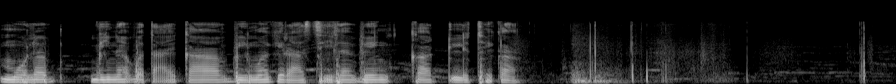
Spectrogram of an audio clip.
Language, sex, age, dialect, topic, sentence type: Chhattisgarhi, male, 46-50, Western/Budati/Khatahi, banking, question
